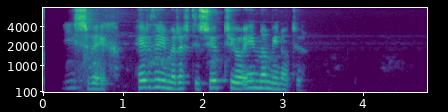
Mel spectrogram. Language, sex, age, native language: Icelandic, female, 40-49, Icelandic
